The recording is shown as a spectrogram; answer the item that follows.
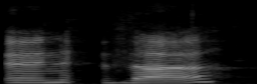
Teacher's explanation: So in and the both get changed to schwa sounds. It would become more like in the. · But these function words, in and the, almost always get changed to the schwa sound.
